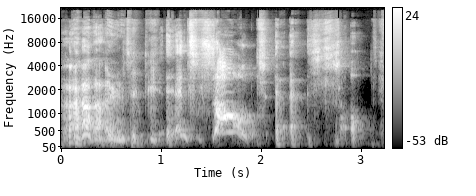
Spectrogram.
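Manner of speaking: laughing through the words, losing breath; high, helpless giggling speech; real laughing fit. Real, not acted. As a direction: crack up until the voice gives out. Cracking up at old drug memories.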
